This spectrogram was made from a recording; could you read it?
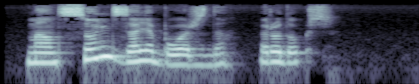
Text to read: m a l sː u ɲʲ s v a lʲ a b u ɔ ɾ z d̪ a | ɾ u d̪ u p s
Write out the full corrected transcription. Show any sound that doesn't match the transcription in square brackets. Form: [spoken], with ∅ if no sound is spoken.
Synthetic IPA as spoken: m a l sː u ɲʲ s [z] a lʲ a b u ɔ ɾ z d̪ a | ɾ u d̪ u [k] s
